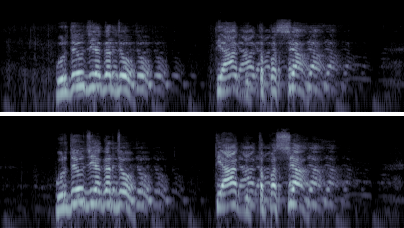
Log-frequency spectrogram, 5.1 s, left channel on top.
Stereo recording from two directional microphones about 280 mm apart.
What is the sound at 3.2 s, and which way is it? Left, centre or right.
Speech, right.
